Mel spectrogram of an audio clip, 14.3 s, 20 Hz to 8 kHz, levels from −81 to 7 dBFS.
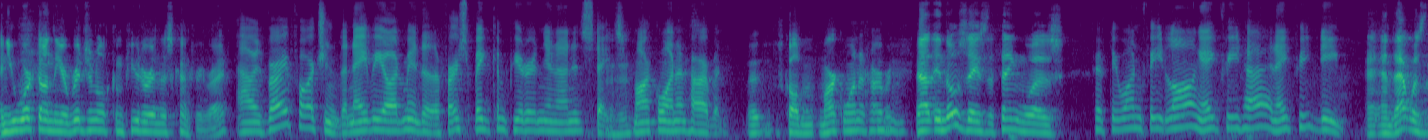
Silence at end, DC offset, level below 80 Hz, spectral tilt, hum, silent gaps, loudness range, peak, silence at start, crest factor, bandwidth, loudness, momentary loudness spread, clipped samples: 0 s; under 0.1%; -62 dBFS; -6 dB/octave; none; none; 3 LU; -8 dBFS; 0 s; 20 dB; 8 kHz; -28 LUFS; 11 LU; under 0.1%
